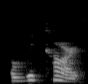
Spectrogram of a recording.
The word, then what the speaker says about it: record: And another example is the word record. Record. The word stress is on the second syllable.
